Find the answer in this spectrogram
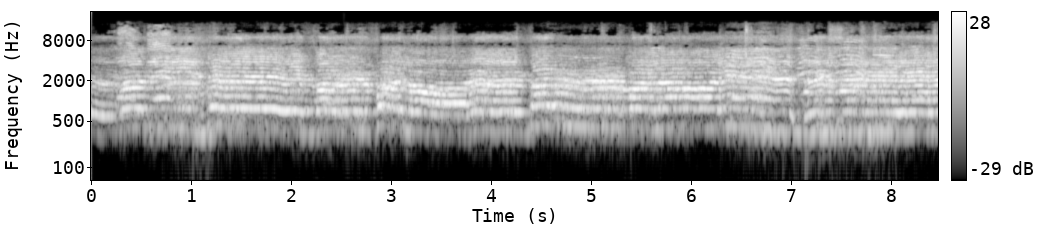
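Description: A high-pitched voice singing a slow melody in long, wavering held notes, with short breaks between phrases.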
